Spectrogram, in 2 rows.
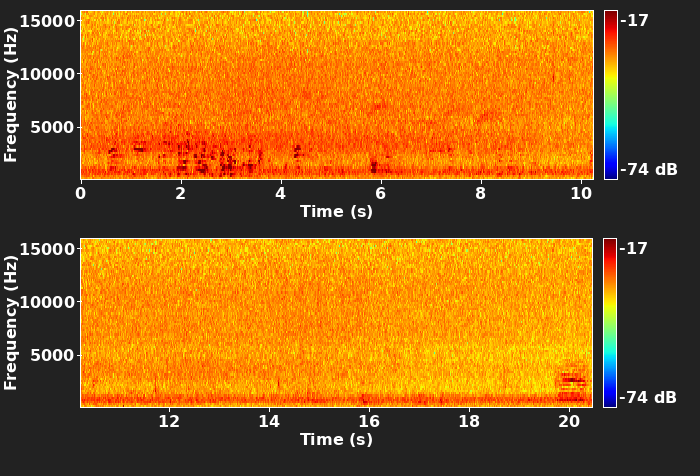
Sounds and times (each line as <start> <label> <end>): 0.0 trees 20.4
0.5 children playing 5.2
5.8 children playing 6.3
